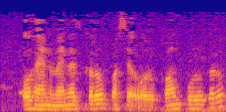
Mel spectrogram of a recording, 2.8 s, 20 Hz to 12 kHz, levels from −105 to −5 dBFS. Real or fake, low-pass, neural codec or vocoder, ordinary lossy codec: real; 10.8 kHz; none; MP3, 32 kbps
